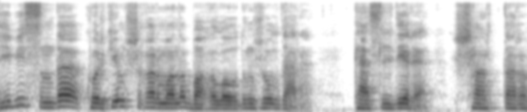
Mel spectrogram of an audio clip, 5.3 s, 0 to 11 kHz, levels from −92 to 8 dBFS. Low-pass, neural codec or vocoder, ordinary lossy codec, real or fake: 9.9 kHz; vocoder, 44.1 kHz, 128 mel bands, Pupu-Vocoder; none; fake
